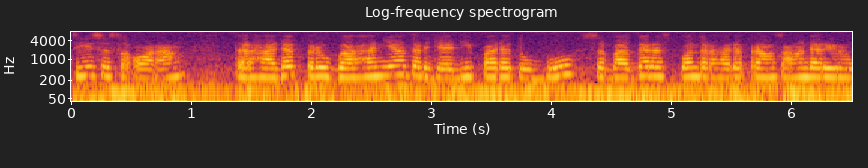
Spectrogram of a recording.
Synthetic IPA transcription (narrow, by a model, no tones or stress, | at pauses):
isəsə̰ʔoɾaŋ | t̪ərɦadapːəɾubaɦanjaŋt̪ərd͡ʒadipadat̪ubʊhsəbaɡajɾɛspɔnt̪ərɦadap̚raŋsaŋandaɾilu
